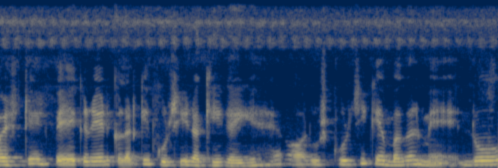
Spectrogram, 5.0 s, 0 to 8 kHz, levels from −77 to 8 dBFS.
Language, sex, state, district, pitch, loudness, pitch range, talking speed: Hindi, male, Bihar, West Champaran, 170 Hz, -18 LUFS, 155-195 Hz, 215 wpm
